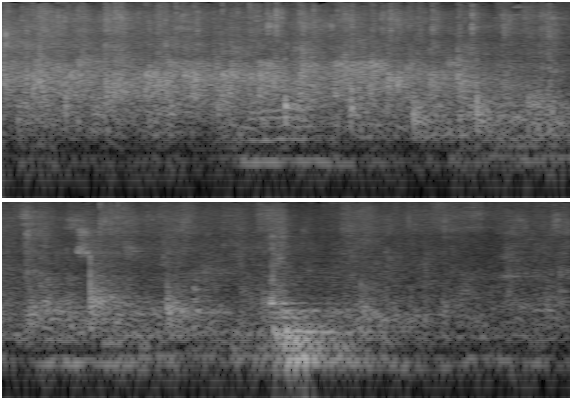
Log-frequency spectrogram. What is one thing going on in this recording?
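An audience applauds, and the clapping fades away.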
